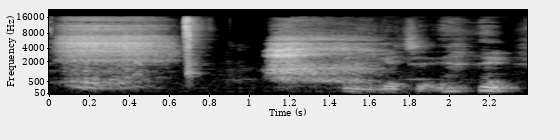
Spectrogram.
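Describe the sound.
A loud, honking sniff, drawn hard through the nose twice with a sharp catch between them, followed by a brief murmur of voice.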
